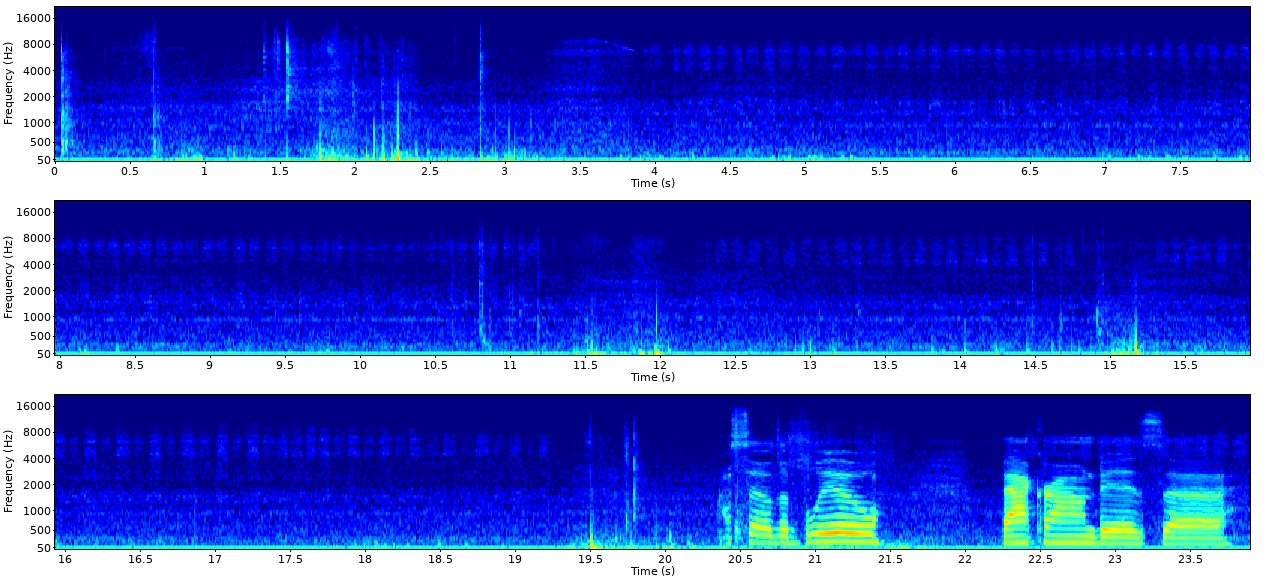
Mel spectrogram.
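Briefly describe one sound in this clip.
A marker squeaks and scratches softly across paper.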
